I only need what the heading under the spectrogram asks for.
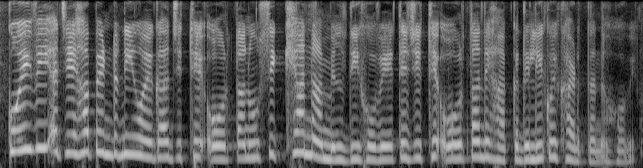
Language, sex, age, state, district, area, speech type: Punjabi, female, 18-30, Punjab, Patiala, rural, spontaneous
